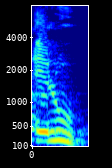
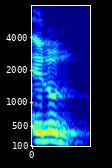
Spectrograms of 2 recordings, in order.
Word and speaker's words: Elown: On m'appelait je m'appelle Elone. Tata Cam n'arrivait pas à prononcer le mon nom mon nom Elone. Elle disait elou se moqué de moi Elou Elou.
